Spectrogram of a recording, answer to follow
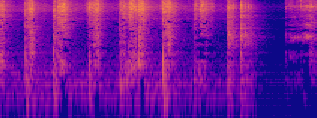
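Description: Spatula scraping and stirring semolina around a non-stick pan as it dry-roasts in ghee, in short strokes about two or three a second. It cuts off abruptly shortly before the end.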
